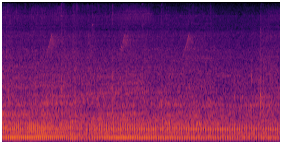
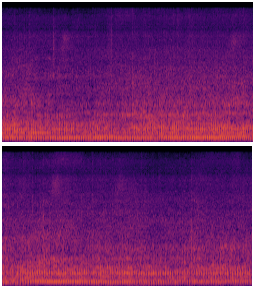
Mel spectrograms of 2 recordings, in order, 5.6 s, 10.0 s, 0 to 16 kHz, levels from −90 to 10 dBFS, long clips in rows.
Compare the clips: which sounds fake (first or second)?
second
